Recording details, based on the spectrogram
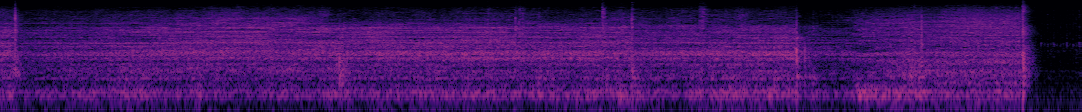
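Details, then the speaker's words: Centrifugal casting machine arm spinning freely after torch-melting gold (oxygen and propane) for a screw-retained full gold dental crown: steady whirring hiss for about ten seconds with light clicks, then a sudden stop. "go let that free Spin for a little bit and I will uh stop the arm in just a little bit here"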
